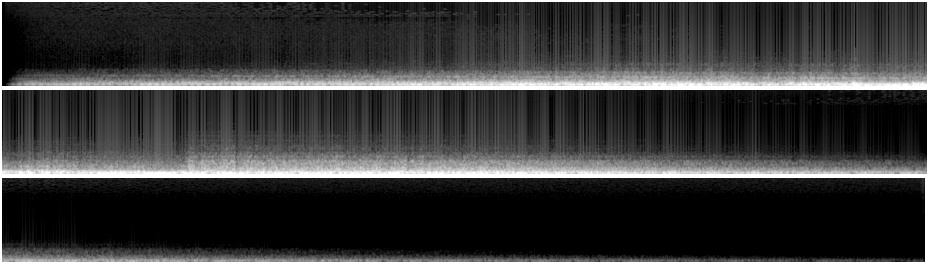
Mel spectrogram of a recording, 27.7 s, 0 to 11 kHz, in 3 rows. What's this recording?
Deep reversed boom (with reverb)
This is a slow, low pitched, boom that has been reversed and reverb effect has been added to it. Perfect for a eerie atmosphere! Created using FL Studio 10, using their kick sound. This is my first sound. Enjoy.
weird, scary, eerie, awake, reverse, horror, deep, atmosphere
